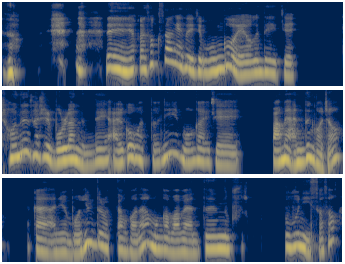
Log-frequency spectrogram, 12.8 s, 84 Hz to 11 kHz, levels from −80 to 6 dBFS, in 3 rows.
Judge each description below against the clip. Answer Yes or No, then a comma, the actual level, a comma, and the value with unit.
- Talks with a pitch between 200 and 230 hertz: No, medium, 185 Hz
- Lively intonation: No, average, 5.0 semitones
